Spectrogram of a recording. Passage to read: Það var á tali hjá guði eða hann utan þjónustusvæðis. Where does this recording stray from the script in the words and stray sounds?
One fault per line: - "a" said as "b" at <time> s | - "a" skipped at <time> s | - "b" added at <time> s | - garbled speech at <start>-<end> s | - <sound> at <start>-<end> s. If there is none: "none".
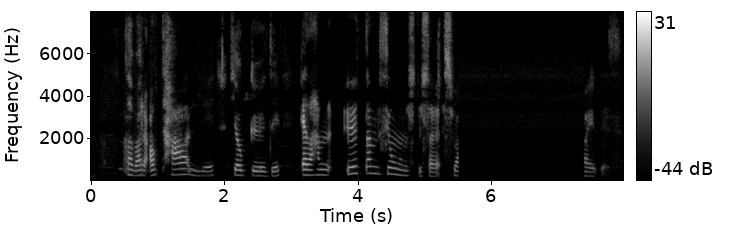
none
